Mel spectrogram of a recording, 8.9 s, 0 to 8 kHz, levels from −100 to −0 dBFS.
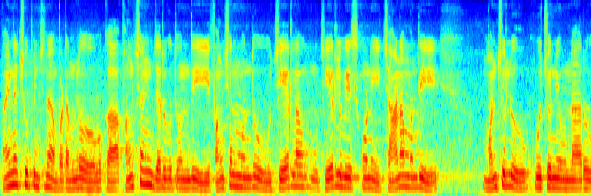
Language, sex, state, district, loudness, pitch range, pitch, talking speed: Telugu, male, Telangana, Mahabubabad, -15 LUFS, 130-155 Hz, 140 Hz, 110 wpm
